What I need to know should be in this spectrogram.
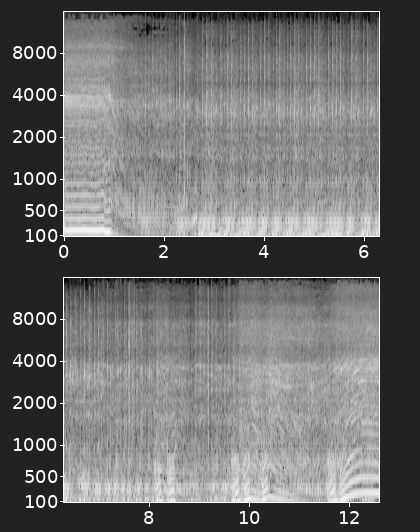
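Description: A chainsaw engine idles and sputters.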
